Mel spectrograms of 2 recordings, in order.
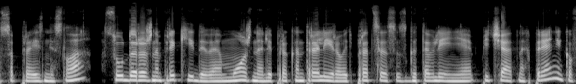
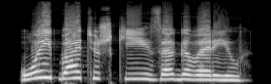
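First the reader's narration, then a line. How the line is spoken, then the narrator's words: Mock-frightened cry. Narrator (Russian): скрикнула притворно испуганным голосом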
